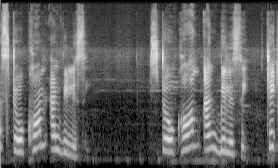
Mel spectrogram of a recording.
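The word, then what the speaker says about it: Tbilisi: अभी बिलीसी का spelling T से ही स्टार्ट होगा, बट बी, टी के बाद बी आता है, just like pneumonia. Pneumonia N से नहीं स्टार्ट होता ना, पी से स्टार्ट होता है, पी साइलेंट है, वैसे यहाँ पे टी साइलेंट है।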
